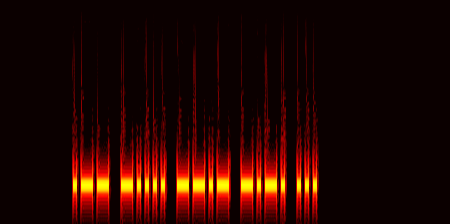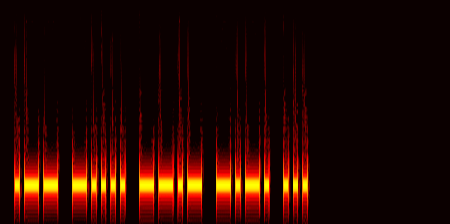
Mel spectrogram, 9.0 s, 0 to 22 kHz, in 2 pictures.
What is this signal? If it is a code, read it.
Morse code, heard as a keyed tone, about 32 wpm, 700 Hz. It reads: W6QCS W6QCS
